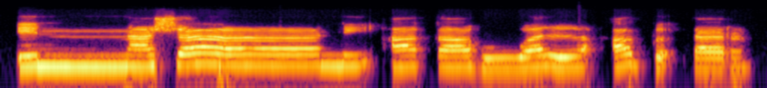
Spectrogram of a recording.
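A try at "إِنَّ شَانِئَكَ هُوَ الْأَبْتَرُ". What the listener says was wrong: Inna sinnya gede. Inna shin. Inna syani'aka huwal abtar.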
